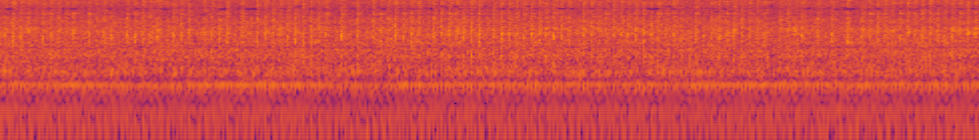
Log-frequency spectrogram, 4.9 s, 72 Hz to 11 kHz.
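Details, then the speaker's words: Troy-Bilt TB110 push mower, about 10 years old: uneven, loping beat about three firings a second with ragged rich stumble, as if choked; from a dislodged carburetor part hitting the main jet. "Okay, I bet you that was on I wonder if I did that, but it was running like it was on choke."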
